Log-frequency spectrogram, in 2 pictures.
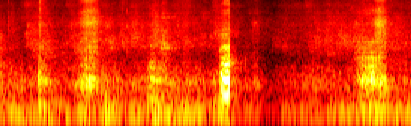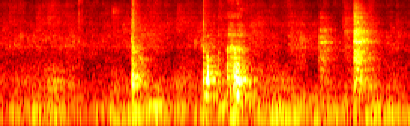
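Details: Kunjal kriya, a yogic cleansing practice of drinking water and then deliberately vomiting it: several forceful retching heaves, with gulping and splashing of water between quieter pauses.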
